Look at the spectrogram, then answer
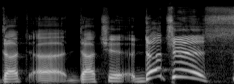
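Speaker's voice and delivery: put-on game announcer voice. Calling out a game character's name on request, in a Smash announcer voice. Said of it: "his name in the Smash announcer voice".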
